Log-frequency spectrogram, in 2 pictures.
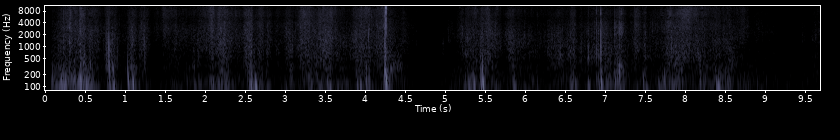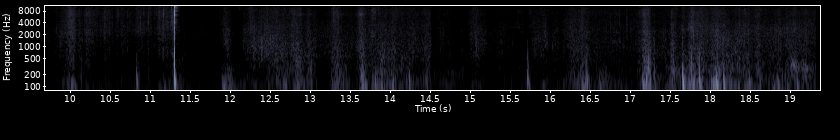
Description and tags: Cloth - rustle - heavy - snap - clothespin
Cloth movements with occasionnal clothespin (hanging laundry outside)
